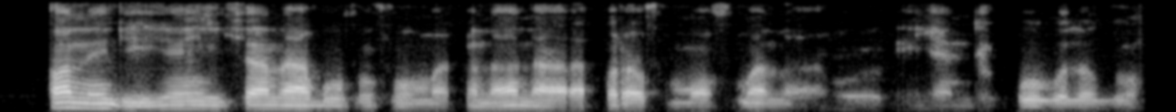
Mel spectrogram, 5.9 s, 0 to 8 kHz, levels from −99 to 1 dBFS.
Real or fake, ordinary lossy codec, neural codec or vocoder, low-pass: fake; none; codec, 16 kHz, 8 kbps, FunCodec, trained on Chinese and English, 25 frames a second; 7.2 kHz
